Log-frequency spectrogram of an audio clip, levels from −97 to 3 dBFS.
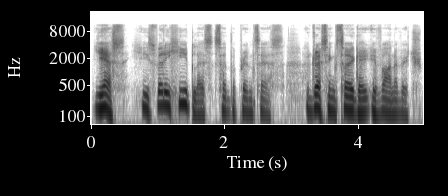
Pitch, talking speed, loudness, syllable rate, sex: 135 Hz, 120 wpm, -18 LUFS, 4.5 syllables/s, male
